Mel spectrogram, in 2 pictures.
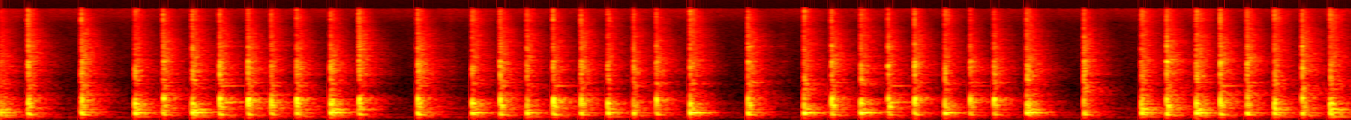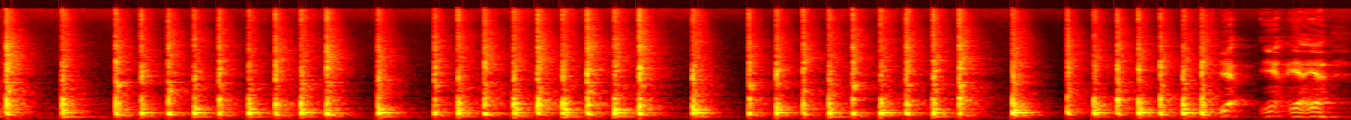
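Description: A pair of bongos played with bare hands: a fast, repeating pattern of strikes in phrases of about two seconds, each phrase broken by a short pause. It is a voodoo-drum style rhythm, played by a beginner.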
